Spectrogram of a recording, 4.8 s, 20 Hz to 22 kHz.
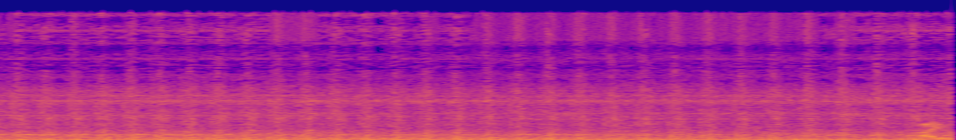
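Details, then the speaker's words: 1968 Chevy Caprice V8 after sitting about 20 years, heavy blow-by from valve covers: rough, uneven idle with a stumbling beat that never settles, still missing; engine misfire, cause unconfirmed. "I will try it one more time just just so we can look at the blow line. Still missing out. Still missing out."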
